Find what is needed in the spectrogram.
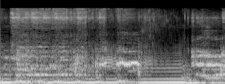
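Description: Loud live dangdut koplo music through a PA, with a heavy, steady bass line and a held pitched note in the middle.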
